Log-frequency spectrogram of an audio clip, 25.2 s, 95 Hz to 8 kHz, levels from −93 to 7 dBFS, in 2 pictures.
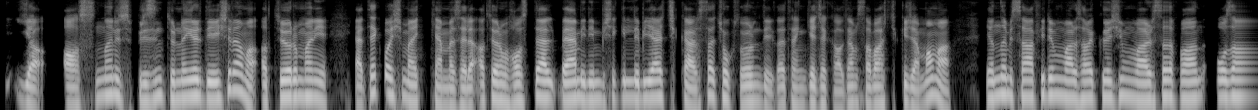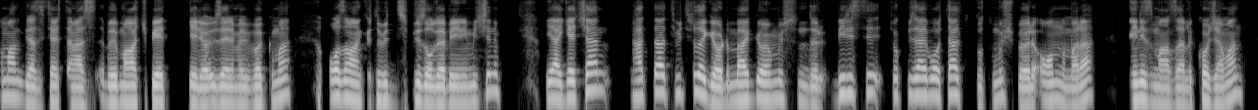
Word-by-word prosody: ya 130 -7 0 0.2
aslında 125 +8 -1
hani 175 -1 +1
sürprizin 135 +3 -3
türüne 150 +1 0
göre 165 -1 +4
değişir 145 +7 +2
ama 210 -2 +2
atıyorum 160 +1 +2
hani 155 -4 +1 0.3
ya - - +1
tek 190 +1 -2
başımayken 140 -7 -1
mesela 115 +1 0
atıyorum 135 0 +1
hostel 140 +3 +2
beğenmediğim 145 0 +3
bir 135 - -7
şekilde 150 0 -2
bir 150 - +1
yer 155 0 +4
çıkarsa 135 0 -1
çok 150 -4 -2
sorun 130 +1 0
değil. 110 -5 -4
Zaten 120 0 -3
gece 120 +1 -2
kalacağım, 115 +4 -4
sabah 125 0 0
çıkacağım 120 0 -3
ama 155 - +2 0.4
yanımda 165 +4 +2
misafirim 170 +1 0
varsa, 150 -1 +2
arkadaşım 155 +2 -1
varsa 140 +2 +2
falan 150 +2 +1
o 160 0 +2
zaman, 160 -1 -1
biraz 125 -3 +2
ister 110 +5 -1
istemez 120 -3 -2
böyle 130 -4 +2
mahcubiyet 130 0 +2 0.2
geliyor 120 -2 +3
üzerime 120 -1 +2
bir 115 - -6
bakıma, 140 +7 0 0.4
o 160 0 +5
zaman 150 -3 +3
kötü 140 +1 -4
bir 135 -4 -2
sürpriz 135 +4 -3
oluyor 125 -1 +4
benim 125 0 +1
için. 200 +10 -3 0.4
Ya 150 -1 +4
geçen, 200 +9 +1 0.2
hatta 165 +5 +1
Twitter'da 185 +1 -1
gördüm. 130 -2 +2
Belki 140 0 +4
görmüşsündür. 140 -5 -1
Birisi 185 +4 -3
çok 170 - -7
güzel 175 0 +2
bir 170 - +1
otel 175 +2 +1 0.2
tutmuş. 140 +4 -7
Böyle 115 +1 +3
10 145 +1 0
numara 130 +6 0 0.4
deniz 140 -1 +2
manzaralı, 120 -1 -1
kocaman. 140 +7 0
145 Hz, 180 wpm, -21 LUFS, 125-160 Hz, 0.4 s, o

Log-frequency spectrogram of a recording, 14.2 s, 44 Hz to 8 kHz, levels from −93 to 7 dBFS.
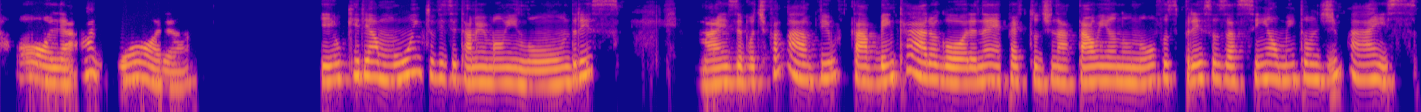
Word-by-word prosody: Olha, 175 -6 +2 0.2
agora 185 - -1 1.3
eu 195 +3 +2
queria 235 +1 +2
muito 235 +6 +1
visitar 205 -4 -1
meu 180 0 +1
irmão 175 0 0
em 175 -1 0
Londres, 165 - +1 1.0
mas 170 +3 +1
eu - - +4
vou 180 0 -2
te 180 0 -9
falar, 265 - +1
viu, 215 +2 0 0.2
tá 185 -3 +5
bem 185 +5 +1
caro 235 -5 +2
agora, 175 -3 +3
né? 195 0 0
Perto 185 -1 -3
de 170 +2 -6
Natal 175 +1 +2
e 190 - +1
Ano 185 -1 0
Novo 185 +4 -2
os 205 - -1
preços, 205 0 0
assim, 185 +3 -1
aumentam 205 +1 -1
demais. 200 - -2
190 Hz, 135 wpm, -22 LUFS, 180-210 Hz, 1.3 s, tá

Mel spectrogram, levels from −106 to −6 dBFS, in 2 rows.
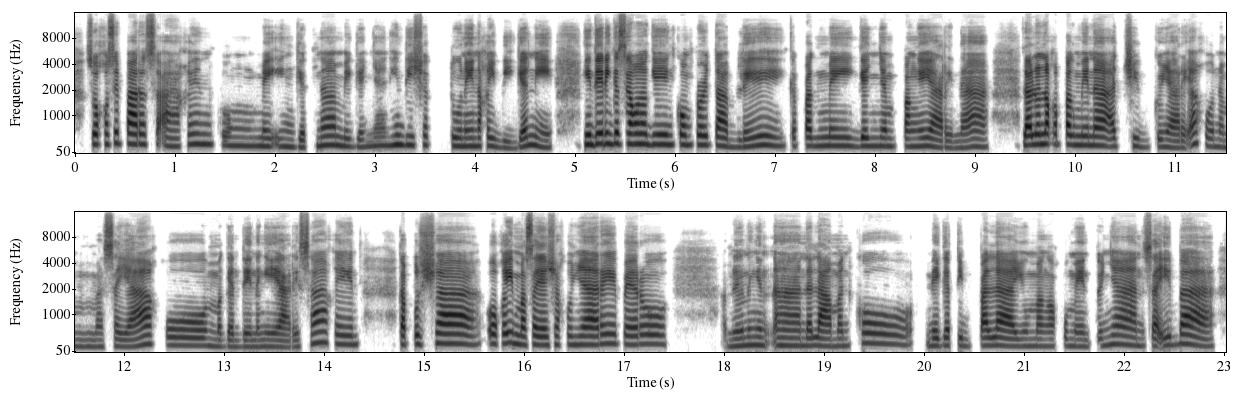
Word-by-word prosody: So, 260 - +4
kasi 265 +2 +1
para 265 -1 +6
sa 205 -3 -2
akin 260 +1 -6
kung 220 -1 -9
may 205 0 +1
inggit 195 -3 -8
na, 235 +2 0
may 220 -3 -4
ganyan, 210 +4 -8
hindi 240 0 -2
siya 240 - -3 0.2
tunay 210 -1 +1
na 215 - -1
kaibigan 195 0 -1
eh. 180 -4 +1 0.3
Hindi 255 +1 +7
rin 275 - +8
kasi 280 -1 +3
ako 265 0 +6
nagiging 255 0 +2
komportable, 230 -3 0
kapag 215 0 -1
may 220 -1 0
ganyang 215 -1 0
pangyayari 205 -4 0
na. 190 +3 -1 0.4
Lalo 245 +2 +8
na 265 - +8
kapag 260 -1 +2
may 235 0 0
naa-achieve, 210 -3 +2
kunyari 175 -3 -2
ako 230 -7 -4
na - - -6
masaya 175 +3 -1
ako, 205 -3 -5
maganda 175 -1 -7
yung 170 0 -4
nangyayari 170 -1 -1
sa'kin, 245 -3 -1 0.4
tapos 230 0 0
siya 250 -3 +4
okey 255 +2 +4
masaya 225 -1 +4
siya 220 +1 -1
kunyari, 225 +2 +3
pero 235 0 -1 0.6
ano 180 - -13
nangan 210 0 -6
ah, 200 -1 -1
nalaman 190 -1 0
ko 265 0 -4 0.6
negative 195 0 -4
pala 200 -2 +3
'yong 185 0 -7
mga 185 -1 -5
komento 180 -2 -5
niyan 220 -2 0
sa 190 -1 +1
iba. 215 -4 +2
215 Hz, 160 wpm, -22 LUFS, 195-240 Hz, 0.6 s, rin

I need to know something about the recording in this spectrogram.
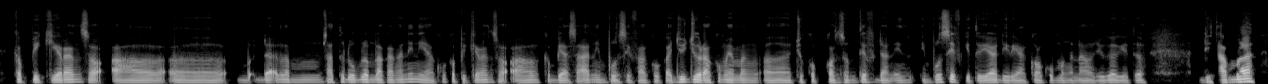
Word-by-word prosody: kepikiran 110 +2 +2
soal, 95 -2 +1
eee, 95 -1 0
be 100 -1 -6
dalem 105 0 0
1, 110 +1 -1
2 110 - +4
bulan 105 - 0
belakangan 105 +1 0
ini 115 -4 0
ya, - - 0
aku 95 - -10
kepikiran 105 +2 -1
soal 100 -1 0
kebiasaan 100 +2 0
impulsif 95 -2 -3
aku 95 0 -3
Kak, 90 +1 +1
jujur 115 0 +5
aku 100 +2 0
memang, 100 -2 0
eee, 95 -1 0
cukup - - -4
konsumtif 95 +2 -1
dan 90 -2 -1
im 95 0 -6
impulsif 110 +4 +1
gitu 100 -1 -4
ya 100 +2 +5
diri 90 -2 -1
aku 90 +2 -3
aku 95 - -11
mengenal 90 -1 -4
juga 90 +2 0
gitu. 95 +1 -3 0.5
Ditambah 105 +6 +6
100 Hz, 170 wpm, -24 LUFS, 95-105 Hz, 0.5 s, Ditambah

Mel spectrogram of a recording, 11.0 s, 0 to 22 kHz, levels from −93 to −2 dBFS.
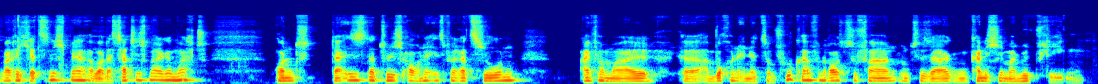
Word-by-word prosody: mache 105 +2 +1
ich 120 - -1
jetzt - - -1
nicht 130 -1 -1
mehr, 125 0 +4
aber 95 -4 +3
das 90 - -2
hatte 115 +2 +3
ich 125 +1 -3
mal 130 -1 +3
gemacht 130 0 +1 0.6
und 105 - 0
da 100 - +4
ist 125 +5 +1
es 125 0 -1
natürlich 115 -1 0
auch 105 -3 +1
'ne 110 - -1
Inspiration, 105 +3 0 0.5
einfach 110 +2 +1
mal, 95 0 +3 0.3
äh, 90 -2 +1
am 85 0 -5
Wochenende 90 -6 -1
zum - - -8
Flughafen 130 -4 0
rauszufahren 105 -2 +1
und 95 -1 -7
zu 100 - -4
sagen: 95 0 0
„Kann 105 -1 +3
ich - - -1
hier 105 - -1
mal 90 -1 0
mitfliegen?“ 95 -7 -5
105 Hz, 190 wpm, -24 LUFS, 95-120 Hz, 0.6 s, mehr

